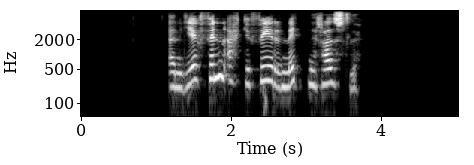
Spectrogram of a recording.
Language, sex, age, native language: Icelandic, female, 20-29, Icelandic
